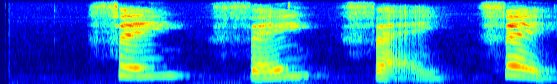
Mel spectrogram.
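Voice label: "Fei", Chinese syllable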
